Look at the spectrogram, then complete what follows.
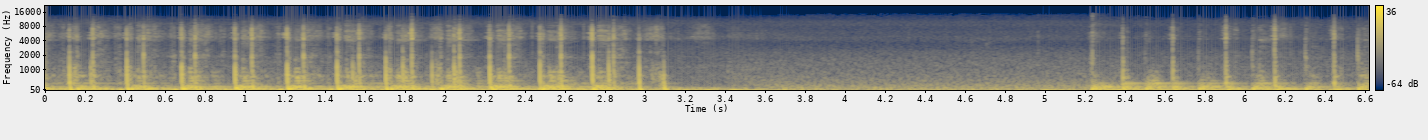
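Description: Rubber mallet tapping repeatedly on a broken-off pencil, driving out the old rear main seal of the Jeep's 4.0 inline-six. The knocks come in quick succession, thin out for a couple of seconds in the middle, then pick up again.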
